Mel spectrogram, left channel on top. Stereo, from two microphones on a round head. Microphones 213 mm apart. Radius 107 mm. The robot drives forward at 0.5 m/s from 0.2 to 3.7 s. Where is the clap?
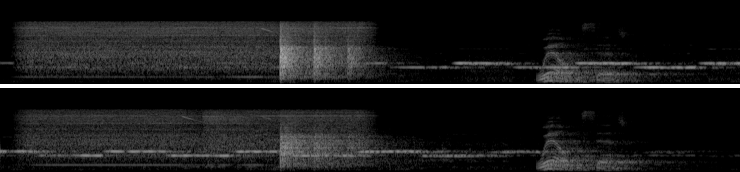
55° left (ahead or behind), 0.9 m.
